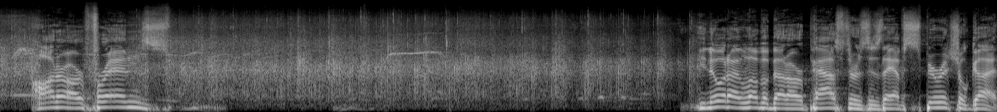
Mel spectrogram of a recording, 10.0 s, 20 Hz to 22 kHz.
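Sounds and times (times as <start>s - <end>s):
crowd applauding at a church event: 0.0s - 7.5s
speech: 0.3s - 2.2s, 7.0s - 9.9s.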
